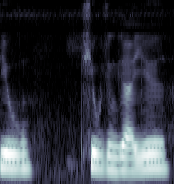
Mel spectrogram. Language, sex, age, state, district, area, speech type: Bodo, female, 45-60, Assam, Baksa, rural, spontaneous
